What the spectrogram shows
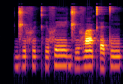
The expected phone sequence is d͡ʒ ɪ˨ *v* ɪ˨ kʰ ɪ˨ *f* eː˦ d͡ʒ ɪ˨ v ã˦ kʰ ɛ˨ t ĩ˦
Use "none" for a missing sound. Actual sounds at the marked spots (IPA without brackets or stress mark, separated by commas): f, f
